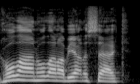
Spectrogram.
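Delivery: mock-flustered stalling; hurried call back. Teen stalling mom through the bathroom door, hurried call back.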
